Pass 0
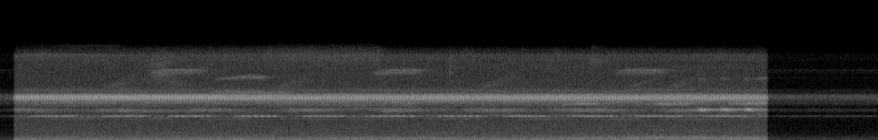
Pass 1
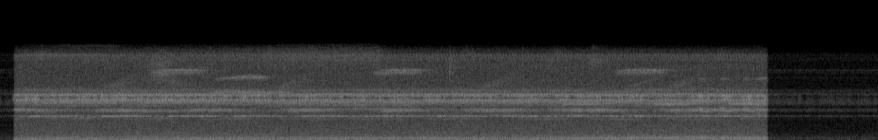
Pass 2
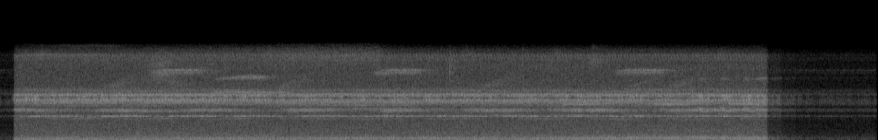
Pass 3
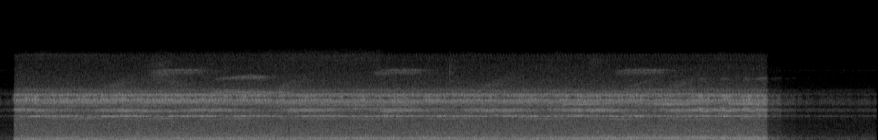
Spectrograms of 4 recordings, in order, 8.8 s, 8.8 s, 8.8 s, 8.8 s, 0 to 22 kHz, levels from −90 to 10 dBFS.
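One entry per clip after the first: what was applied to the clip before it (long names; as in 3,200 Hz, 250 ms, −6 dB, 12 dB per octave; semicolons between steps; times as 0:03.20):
gate on every frequency bin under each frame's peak −10 dB weak; level +2.5 dB
repeating echo 144 ms, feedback 43%, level −16 dB; level +2.5 dB
low-pass filter 6,000 Hz 12 dB per octave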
